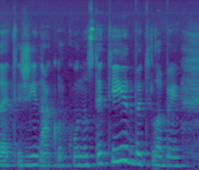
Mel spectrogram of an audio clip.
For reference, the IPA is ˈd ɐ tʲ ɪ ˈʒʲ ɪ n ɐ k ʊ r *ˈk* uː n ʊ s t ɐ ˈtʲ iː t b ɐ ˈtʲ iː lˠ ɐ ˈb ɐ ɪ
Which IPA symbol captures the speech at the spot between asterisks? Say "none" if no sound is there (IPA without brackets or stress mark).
k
